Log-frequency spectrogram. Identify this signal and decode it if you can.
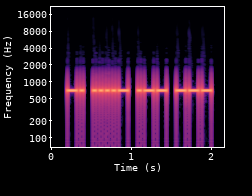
Morse code, heard as a keyed tone, about 30 wpm, 700 Hz. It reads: N4WO
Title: Call Signs Repeated 2x - 30wpm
